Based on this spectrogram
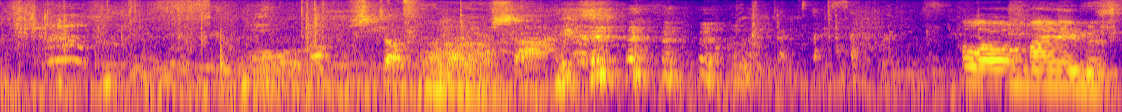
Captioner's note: laughing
